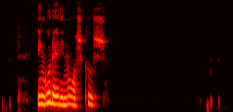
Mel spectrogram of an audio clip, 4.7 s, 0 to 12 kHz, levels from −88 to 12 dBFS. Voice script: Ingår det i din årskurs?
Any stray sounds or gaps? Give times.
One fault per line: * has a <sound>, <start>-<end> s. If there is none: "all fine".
all fine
